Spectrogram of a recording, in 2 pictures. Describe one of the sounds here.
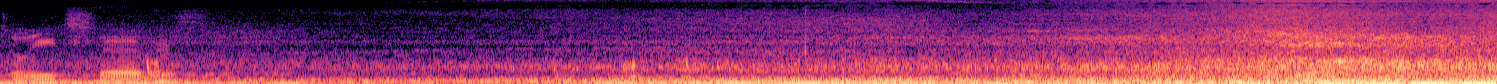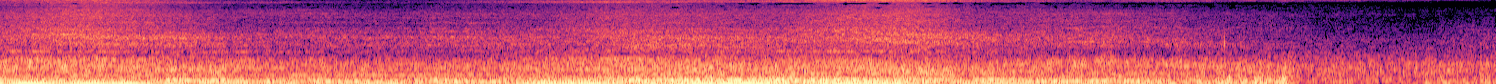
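A passenger train rolls in and rushes loudly past close by.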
